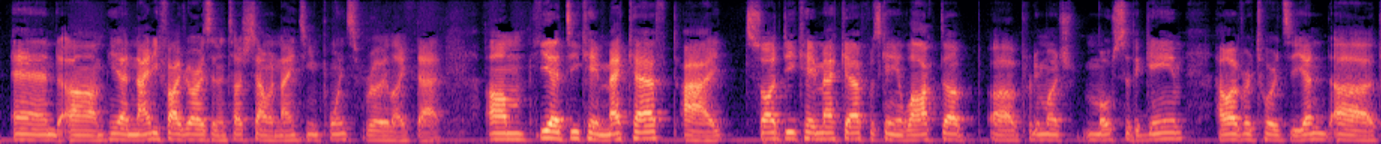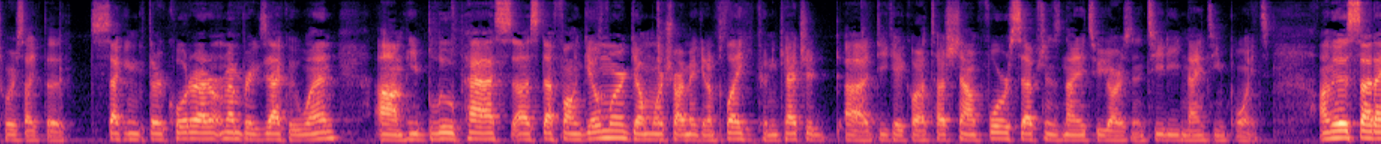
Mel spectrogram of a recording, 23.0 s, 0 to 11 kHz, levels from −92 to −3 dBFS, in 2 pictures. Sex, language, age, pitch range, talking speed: male, English, 20-39, 115-135 Hz, 220 wpm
